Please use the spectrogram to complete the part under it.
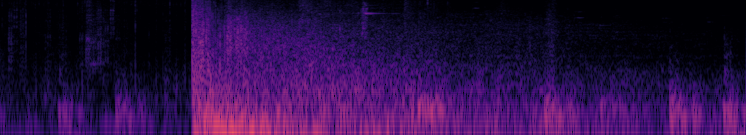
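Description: A loud explosion booms and its rumble slowly fades.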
